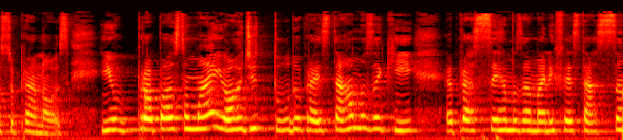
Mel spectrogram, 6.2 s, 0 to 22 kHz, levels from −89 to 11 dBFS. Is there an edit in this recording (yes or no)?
no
